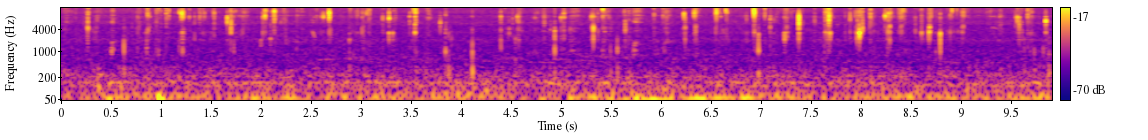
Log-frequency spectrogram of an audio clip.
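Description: Kittens eating, with soft, rapid clicks and crunches of chewing over a low indoor rumble.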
